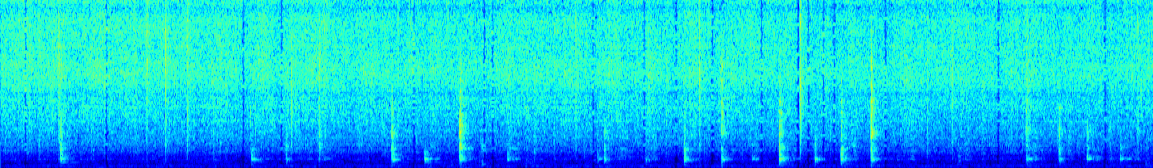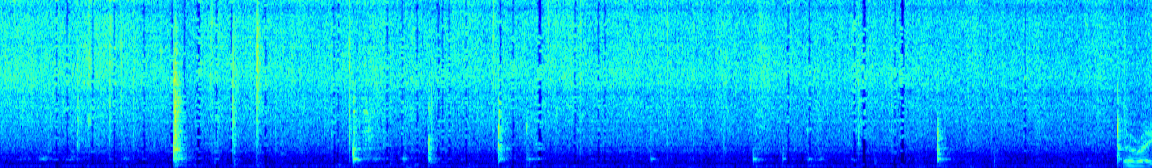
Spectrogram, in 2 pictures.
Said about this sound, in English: as the onions are getting sauteed and getting translucent, we're not going to brown them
